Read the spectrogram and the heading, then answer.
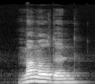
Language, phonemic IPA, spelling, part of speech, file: Dutch, /ˈmɑŋəɫˌdə(n)/, mangelden, verb, Nl-mangelden.ogg
- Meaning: inflection of mangelen: 1. plural past indicative 2. plural past subjunctive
